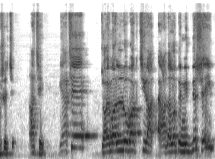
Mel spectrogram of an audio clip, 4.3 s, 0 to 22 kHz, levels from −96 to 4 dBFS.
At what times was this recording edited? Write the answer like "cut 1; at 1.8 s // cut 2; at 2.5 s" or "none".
cut 1; at 1.3 s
